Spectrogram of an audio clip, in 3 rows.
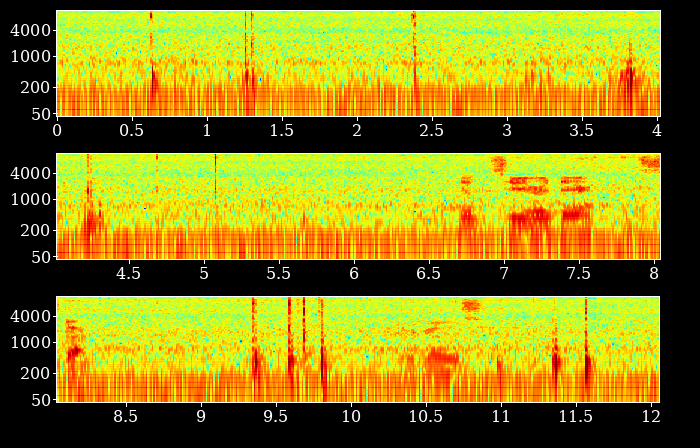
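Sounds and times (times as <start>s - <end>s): steady low hum: 0.0s - 12.0s
valve plunger clicking: 0.6s - 1.5s, 2.3s - 5.8s, 9.2s - 10.0s.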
